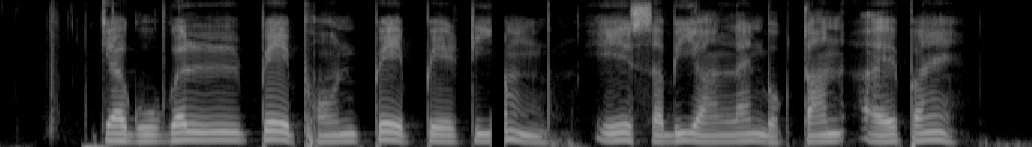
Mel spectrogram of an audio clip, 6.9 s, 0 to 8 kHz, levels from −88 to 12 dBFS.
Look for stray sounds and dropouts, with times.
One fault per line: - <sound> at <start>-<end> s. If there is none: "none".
- dropout at 3.3-3.4 s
